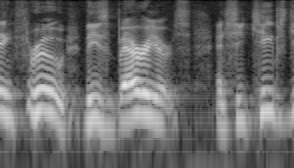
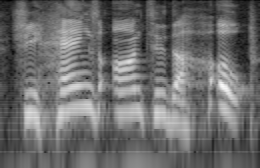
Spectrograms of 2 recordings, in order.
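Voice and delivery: ordinary talk

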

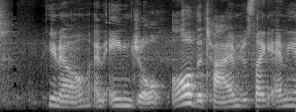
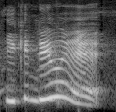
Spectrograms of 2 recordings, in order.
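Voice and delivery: encouraging cheer; 10 semitones higher, 5 dB louder than usual. Real, not acted. Cheering baby on slide.

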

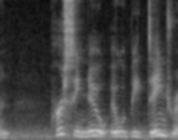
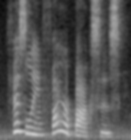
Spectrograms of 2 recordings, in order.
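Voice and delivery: higher, louder startled cry; surprised exclamation; 4 semitones higher, 6 dB louder than usual. A narrator's reading. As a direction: blurt it out in alarm. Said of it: "he peeped".

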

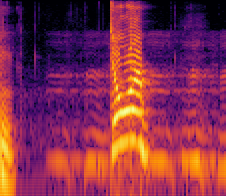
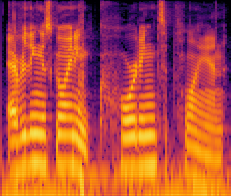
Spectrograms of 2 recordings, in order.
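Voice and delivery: much softer, lower self-soothing; calming himself; 6 semitones lower, 8 dB quieter than usual. Real, not acted. Player calming himself down after dying. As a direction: quietly talk yourself down.

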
